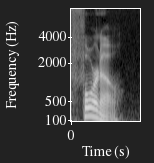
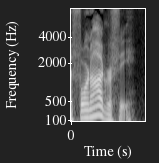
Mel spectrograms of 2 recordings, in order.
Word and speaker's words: pornography: He misheard and said, like, yeah, you don't want all that forno. And I was like, huh? He said, yeah, pornography. And I didn't have the heart to tell him, Pappy, you're saying it wrong. There's a hard P.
